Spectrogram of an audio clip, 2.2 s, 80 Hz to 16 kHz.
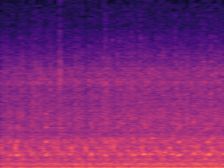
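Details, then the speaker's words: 1996 Mitsubishi Delica L400, 2.8L 4M40 diesel, shortly after restart following head gasket replacement, warming toward temperature: steady, even clatter with no misfire, hunting or puffing. Nothing is blowing out of the water yet, so it idles normally. "so uh yeah it's not blowing anything out of the water yet looks fine I'm gonna let us run the temperature and I'll get back to you"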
